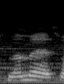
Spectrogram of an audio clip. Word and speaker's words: plumber's: You just don't pronounce the B. – Oh yeah, the plumber's. – The plumber's, well done.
